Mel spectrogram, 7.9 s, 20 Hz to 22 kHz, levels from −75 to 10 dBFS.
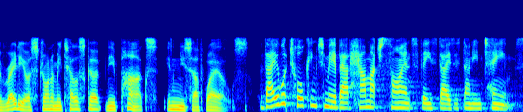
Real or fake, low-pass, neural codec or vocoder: real; 5.4 kHz; none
